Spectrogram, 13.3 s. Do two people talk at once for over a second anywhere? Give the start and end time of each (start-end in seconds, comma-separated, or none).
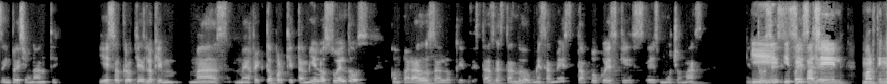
11.2-12.6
